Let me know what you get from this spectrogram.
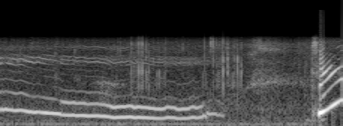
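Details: Paisley, a pet dog, vocalizes during a care visit, calling for Darryl, her owner's son, indoors: a drawn-out, moaning, harmonic tone sliding slowly downward for over a second, then a brief rising yelp at the end.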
